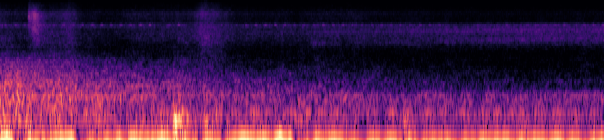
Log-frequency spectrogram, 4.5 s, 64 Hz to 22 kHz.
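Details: Vintage Emerson box fan, believed mid-to-late 1960s, after cleaning and motor oiling, intake mode on low speed: soft steady low hum, no rattles, ticks or scraping; smooth normal running.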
